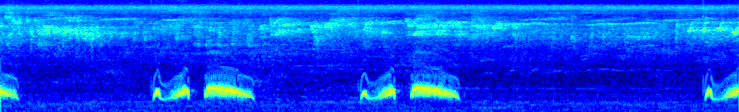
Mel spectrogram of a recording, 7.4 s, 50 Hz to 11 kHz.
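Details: Loud 'kuk 1' style spotted dove lure call for training other doves: two full low phrases of a double-humped note and a longer falling coo, about two seconds apart, with a third phrase starting at the end.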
